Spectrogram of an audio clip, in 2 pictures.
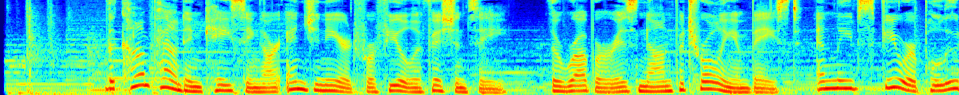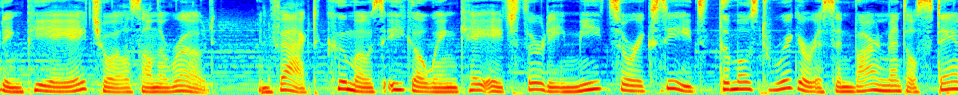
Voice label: informative

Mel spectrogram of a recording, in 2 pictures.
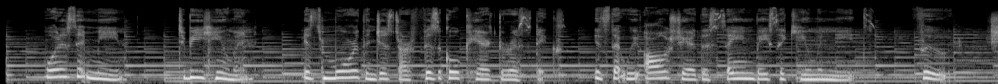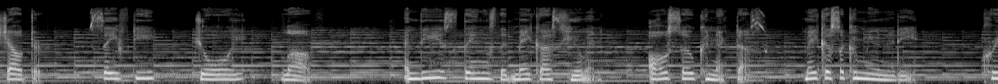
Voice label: thoughtful

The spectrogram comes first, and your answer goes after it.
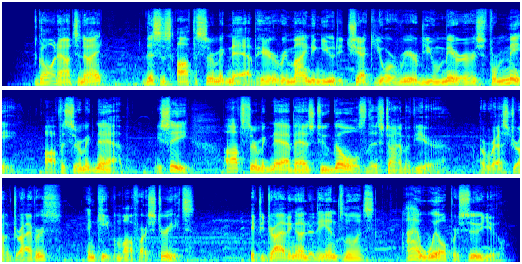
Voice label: Authoritative

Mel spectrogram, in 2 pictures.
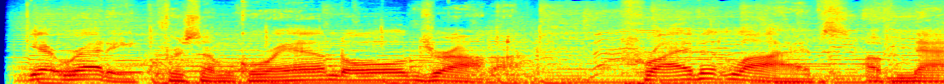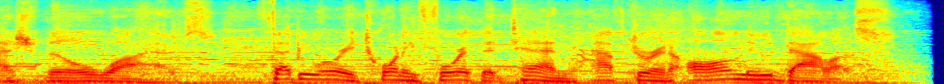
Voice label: Television Promo

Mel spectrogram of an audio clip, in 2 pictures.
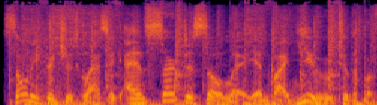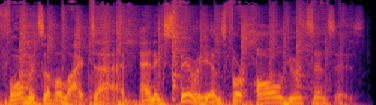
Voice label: upbeat

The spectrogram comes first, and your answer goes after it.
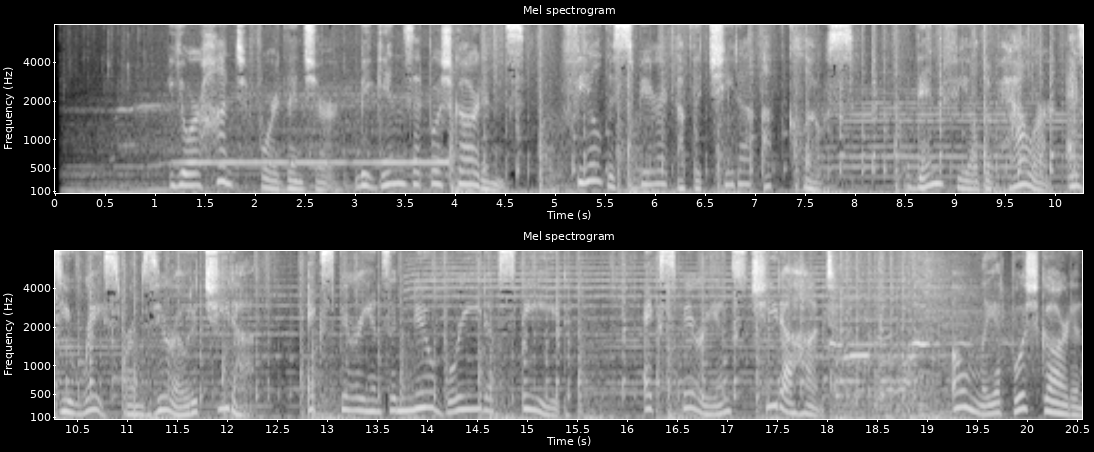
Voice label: mysterious

